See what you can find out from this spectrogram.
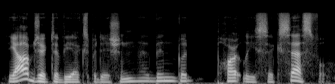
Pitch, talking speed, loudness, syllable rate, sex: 140 Hz, 180 wpm, -21 LUFS, 5.8 syllables/s, male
